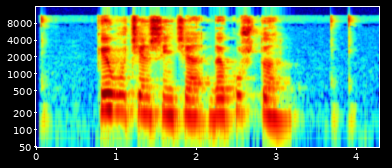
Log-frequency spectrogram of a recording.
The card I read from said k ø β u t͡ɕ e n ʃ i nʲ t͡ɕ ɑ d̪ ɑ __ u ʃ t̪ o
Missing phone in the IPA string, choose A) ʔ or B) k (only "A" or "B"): B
